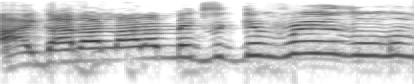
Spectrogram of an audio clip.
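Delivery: put-on Spanish-inflected American English accent. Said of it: "they say".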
